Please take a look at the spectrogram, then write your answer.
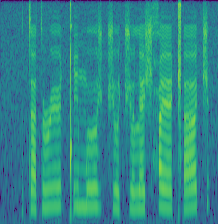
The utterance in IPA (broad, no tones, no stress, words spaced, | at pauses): tɐtɹʏːǃi mʊːʒt͡ʃʊːt͡ʃʊ lɛʃħɛːǁɐːt͡ʃ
